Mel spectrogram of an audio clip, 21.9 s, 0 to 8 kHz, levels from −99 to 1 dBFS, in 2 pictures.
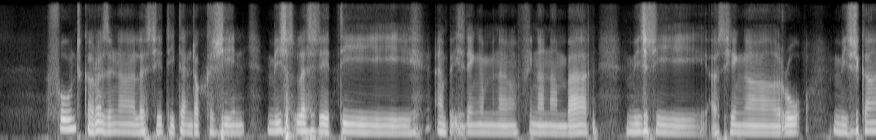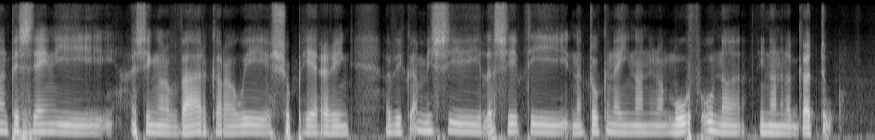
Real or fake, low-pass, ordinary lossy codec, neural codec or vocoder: fake; 7.2 kHz; none; codec, 16 kHz in and 24 kHz out, 0.9 kbps, LongCat-Audio-Codec, four codebook decoder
